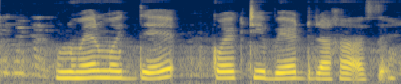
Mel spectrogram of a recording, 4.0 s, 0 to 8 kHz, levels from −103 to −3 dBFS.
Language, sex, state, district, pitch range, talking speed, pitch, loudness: Bengali, female, Assam, Hailakandi, 215-255 Hz, 90 wpm, 230 Hz, -11 LUFS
